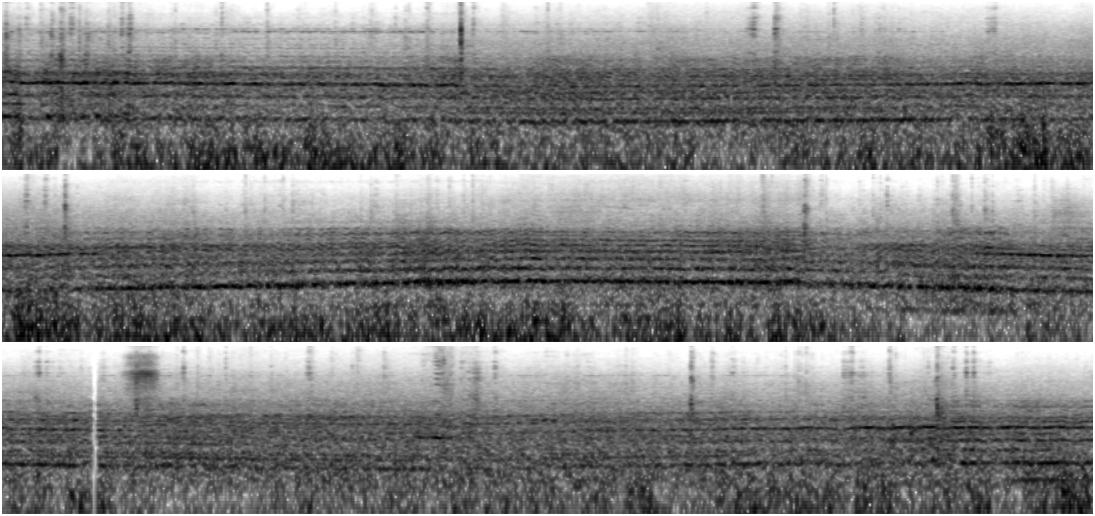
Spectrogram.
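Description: Electric bike's drive motor whining steadily while riding, its pitch rising slowly and then falling again with speed, over a constant low rumble of wind on the microphone. The sound drops out for an instant about two-thirds of the way through.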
